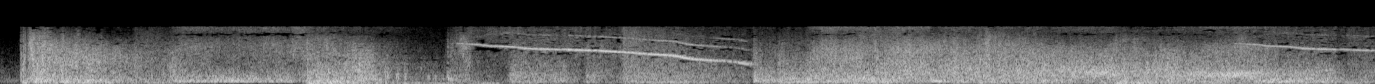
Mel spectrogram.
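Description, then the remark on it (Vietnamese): Loud, continuous enemy artillery barrage at Sa Cam on the An Lộc front on 13 June 1972, about 15 shells fired as five helicopters land: heavy booming explosions roll one into another while incoming shells whistle overhead in falling, descending tones, thunderous, with no voices. “Trực thăng chưa chạm đất đã nghe những tiếng xé gió, những tiếng nổ đinh tai nháng lửa.”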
